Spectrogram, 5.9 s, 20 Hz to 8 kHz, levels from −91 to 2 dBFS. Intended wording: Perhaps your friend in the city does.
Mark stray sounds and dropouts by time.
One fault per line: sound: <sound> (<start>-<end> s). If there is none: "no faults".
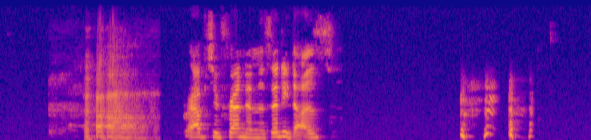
sound: laugh (0.5-1.6 s)
sound: cough (4.6-5.4 s)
